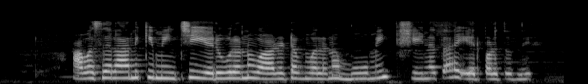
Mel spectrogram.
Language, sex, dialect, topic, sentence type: Telugu, female, Telangana, agriculture, statement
